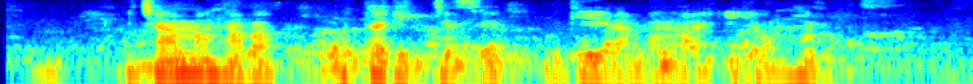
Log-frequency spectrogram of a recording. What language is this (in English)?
Kinyarwanda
